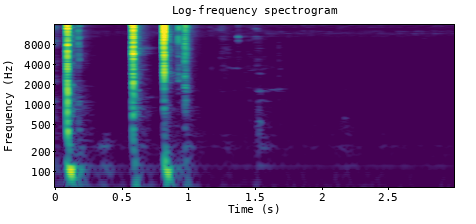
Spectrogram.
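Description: A few sharp clicks of a computer keyboard being typed on while entering an @Risk formula, three quick loud keystrokes followed by fainter taps and quiet.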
